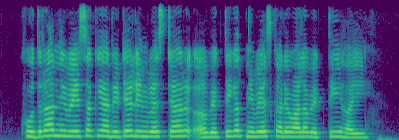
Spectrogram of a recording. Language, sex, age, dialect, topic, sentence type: Magahi, female, 60-100, Central/Standard, banking, statement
